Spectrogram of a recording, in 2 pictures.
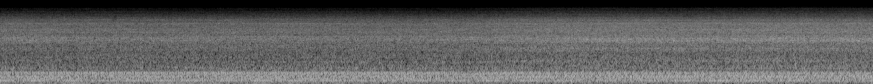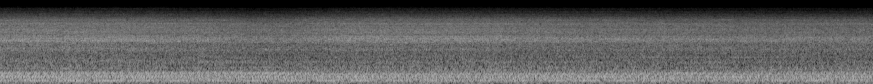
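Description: Mori Seiki MT-2000SZ CNC turning/milling center running its main spindle under C-axis control: a steady machine hum with several steady tones, some of which come and go partway through.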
